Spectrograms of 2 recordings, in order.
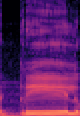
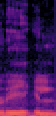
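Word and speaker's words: trail: रेल नहीं बोला, ट्रेल बोला बच्चों, रेल नहीं बोला, ट्रेल।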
